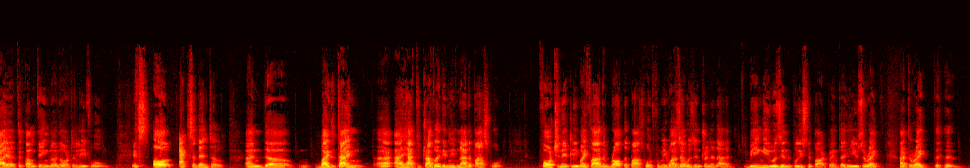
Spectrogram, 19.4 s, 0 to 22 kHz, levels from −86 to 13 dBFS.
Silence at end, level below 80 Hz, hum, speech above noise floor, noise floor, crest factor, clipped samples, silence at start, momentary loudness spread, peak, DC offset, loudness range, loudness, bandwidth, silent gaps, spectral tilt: 0.2 s; -60 dBFS; none; 36 dB; -59 dBFS; 20 dB; under 0.1%; 0 s; 13 LU; -4 dBFS; under 0.1%; 3 LU; -23 LUFS; 15 kHz; none; -6 dB/octave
